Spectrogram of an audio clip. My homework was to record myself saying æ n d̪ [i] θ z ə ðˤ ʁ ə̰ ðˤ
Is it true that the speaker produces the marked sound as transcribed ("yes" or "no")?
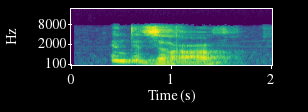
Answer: no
